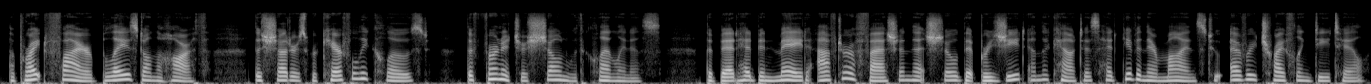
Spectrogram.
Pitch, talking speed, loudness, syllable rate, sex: 185 Hz, 175 wpm, -20 LUFS, 5.3 syllables/s, female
